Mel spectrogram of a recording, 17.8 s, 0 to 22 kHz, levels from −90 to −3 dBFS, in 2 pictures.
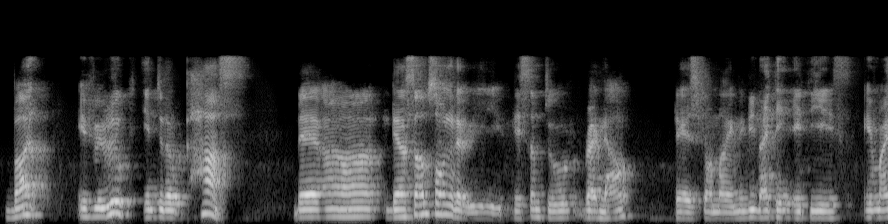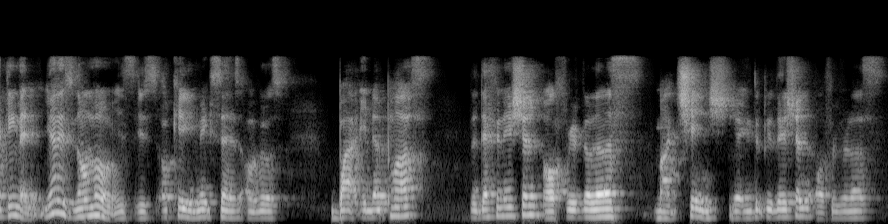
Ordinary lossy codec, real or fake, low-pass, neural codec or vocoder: none; fake; none; codec, 16 kHz, 2 kbps, X-Codec, HuBERT features, trained on general audio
